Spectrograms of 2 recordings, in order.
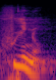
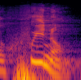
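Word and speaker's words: Houyhnhnm: 이 발음 보세요. 영어에 이렇게 자음이 6개, 7개 겹치는 경우가 없거든요. 모음 하나도 없이. 그래서 발음을 어떻게 할지 굉장히 아주 난감합니다. 그런데 대개 영미 사람들은 그걸 후이놈이라고 발음을 합니다. 후이놈.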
